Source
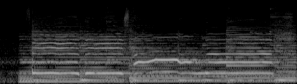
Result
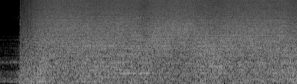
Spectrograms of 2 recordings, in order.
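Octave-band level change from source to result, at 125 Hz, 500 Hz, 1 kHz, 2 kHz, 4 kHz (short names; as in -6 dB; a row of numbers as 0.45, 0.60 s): -2.0, -3.5, -1.0, +6.5, +16.5 dB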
